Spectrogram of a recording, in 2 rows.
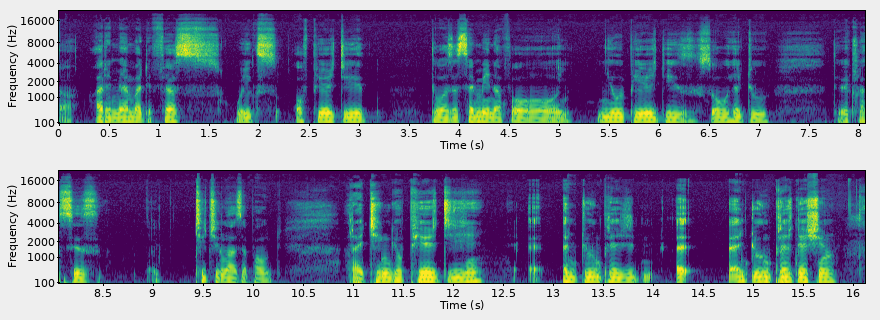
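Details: Stuttering in an adult man who has stuttered since grade 1 or 2.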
